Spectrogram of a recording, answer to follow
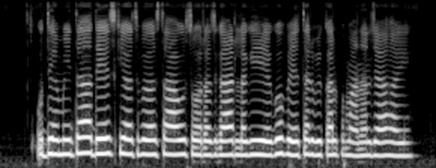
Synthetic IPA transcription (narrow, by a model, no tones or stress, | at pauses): ʊ̰d̪jəmit̪ad̪eːʃkiəɾt̪ʰʋjəʋəst̪ʰausoːɾəzɡaːɾləɡieːɡobeːɦt̪əɾwɪkəlpmaːnəld͡ʒaːɦəi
